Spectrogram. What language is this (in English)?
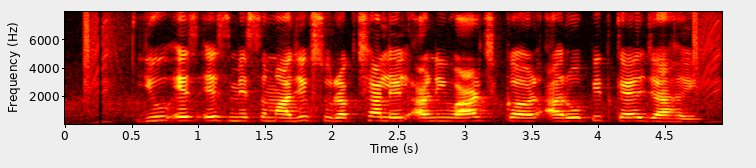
Magahi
